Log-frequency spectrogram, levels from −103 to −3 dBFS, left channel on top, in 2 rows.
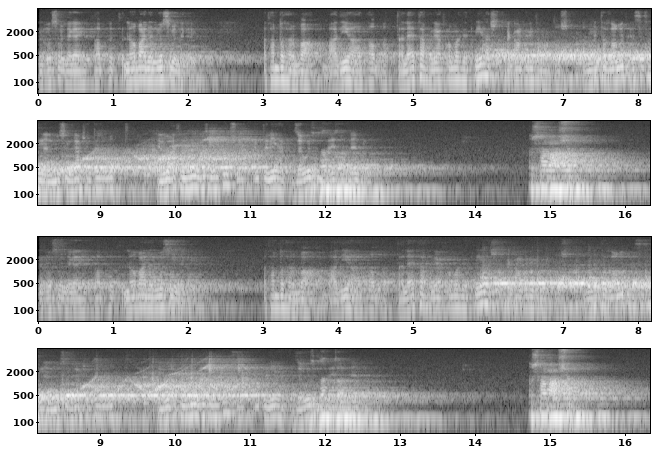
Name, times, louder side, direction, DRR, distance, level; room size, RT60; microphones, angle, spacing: voice 1, 0.0-2.1 3.0-9.2 9.8-12.6, left 3 dB, 40° left, 8 dB, 0.5 m, -23 dB
sound 1, 5.8-11.0, right 2 dB, 70° right, 1.7 m, -17 dB
voice 2, 11.6-12.3 14.7-15.3, equal, 30° right, -1 dB, 1.7 m, -16 dB
9.1 x 8.1 x 7.2 m, 3.0 s
head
